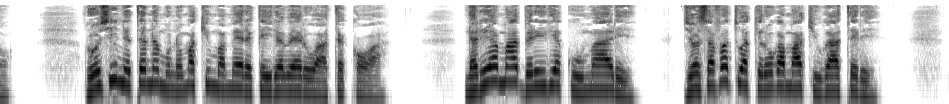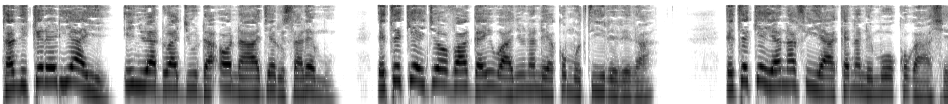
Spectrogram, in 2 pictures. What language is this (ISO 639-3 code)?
kik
